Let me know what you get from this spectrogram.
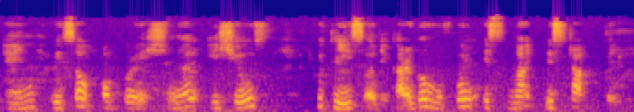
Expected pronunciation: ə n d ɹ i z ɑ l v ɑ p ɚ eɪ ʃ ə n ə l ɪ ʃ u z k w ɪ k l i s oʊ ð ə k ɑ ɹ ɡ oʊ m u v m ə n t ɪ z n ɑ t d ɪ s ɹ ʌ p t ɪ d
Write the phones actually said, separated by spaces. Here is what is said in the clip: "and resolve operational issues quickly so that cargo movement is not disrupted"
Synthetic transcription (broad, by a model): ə n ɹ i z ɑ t ɑ p ɚ eɪ ʃ ə n ə l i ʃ u s k w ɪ k l i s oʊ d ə k ɑ ɹ ɡ oʊ m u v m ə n ɪ s n ɑ t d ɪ s ɹ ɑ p t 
